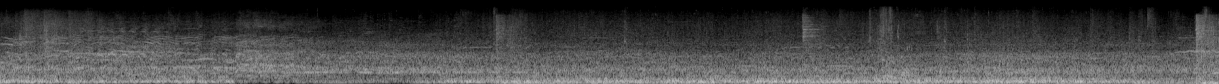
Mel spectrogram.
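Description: Horses' hooves thunder as a cavalry charge gallops across open ground.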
